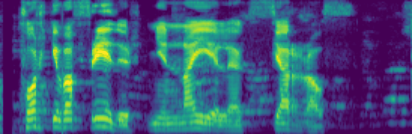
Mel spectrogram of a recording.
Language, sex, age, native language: Icelandic, male, 13, Icelandic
